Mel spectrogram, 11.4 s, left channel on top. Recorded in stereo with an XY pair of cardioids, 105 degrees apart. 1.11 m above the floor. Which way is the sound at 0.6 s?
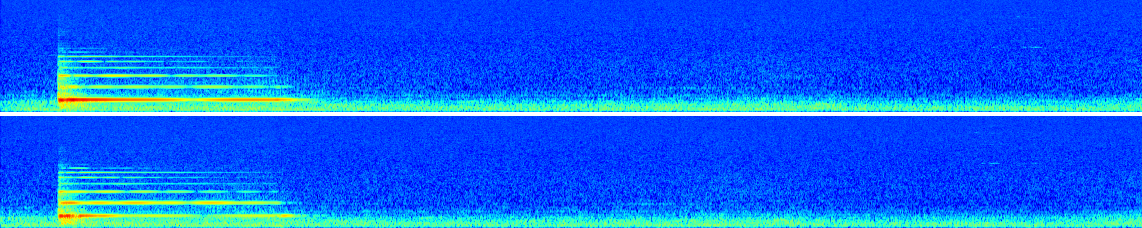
55° left.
